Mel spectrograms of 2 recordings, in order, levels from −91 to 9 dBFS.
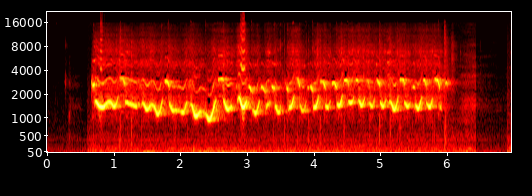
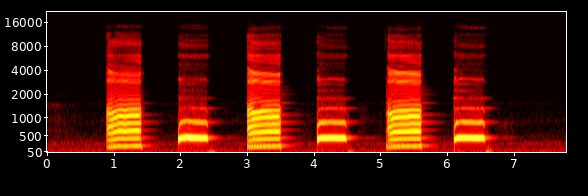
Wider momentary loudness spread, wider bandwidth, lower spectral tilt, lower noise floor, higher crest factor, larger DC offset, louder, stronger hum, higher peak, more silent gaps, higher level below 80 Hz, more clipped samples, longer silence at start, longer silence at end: about the same, 9 LU vs 10 LU; first, 15 kHz vs 9.6 kHz; second, 1.5 dB/octave vs -5.5 dB/octave; about the same, -61 dBFS vs -59 dBFS; about the same, 14 dB vs 12 dB; neither; first, -12 LUFS vs -15 LUFS; neither; first, 0 dBFS vs -4 dBFS; neither; about the same, -50 dBFS vs -54 dBFS; first, 0.2% vs under 0.1%; second, 0.65 s vs 0.9 s; second, 0.95 s vs 1.15 s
